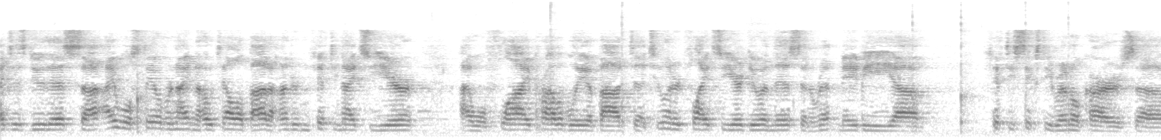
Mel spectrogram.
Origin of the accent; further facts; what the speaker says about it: Peoria, Illinois, United States; I grew up in Peoria, Illinois, and Peoria has a quarter-mile high-banked dirt oval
